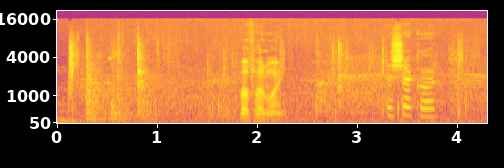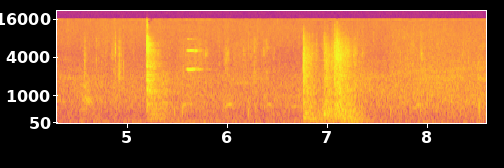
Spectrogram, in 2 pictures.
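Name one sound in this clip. A man speaks briefly outdoors, close by.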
